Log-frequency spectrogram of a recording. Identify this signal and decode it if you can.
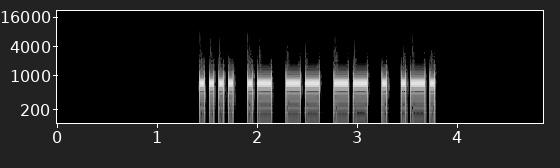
Morse code, heard as a keyed tone, about 25 wpm, 700 Hz. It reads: HAMMER
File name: practice / 25wpm / Easy Words with Hints - 25wpm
